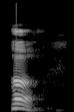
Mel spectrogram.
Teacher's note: घर्षक आहेत त्यानंतर एक आहे तो म्हणजे महाप्राण त्याला नाव आहे ह उच्चार करताना फुफुसातील हवा जोराने बाहेर फेकली जाते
